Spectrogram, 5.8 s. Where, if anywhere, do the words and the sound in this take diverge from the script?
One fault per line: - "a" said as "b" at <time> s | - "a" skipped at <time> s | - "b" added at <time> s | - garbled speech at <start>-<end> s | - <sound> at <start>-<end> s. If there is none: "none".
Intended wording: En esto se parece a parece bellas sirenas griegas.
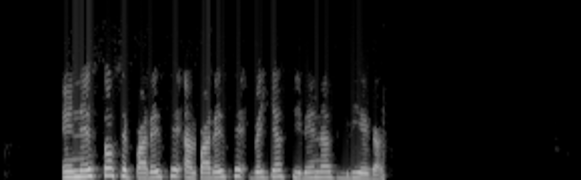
none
